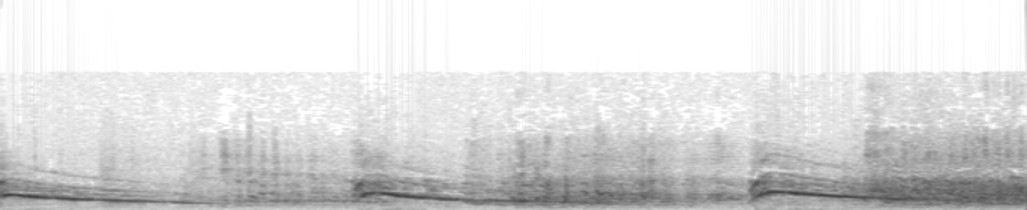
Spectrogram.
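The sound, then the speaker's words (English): A new puppy put to bed in a garage whines and howls very late at night, in three drawn-out, falling cries, one every few seconds, loud, with no one talking; from the radio show The Life of Riley. “It seems the new puppy doesn't like his bed in the garage.”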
